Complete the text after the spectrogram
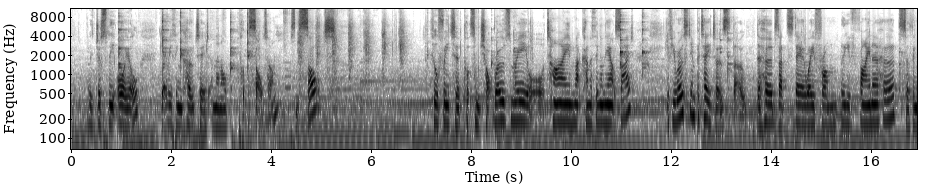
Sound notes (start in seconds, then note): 4.5 salt mill grinding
